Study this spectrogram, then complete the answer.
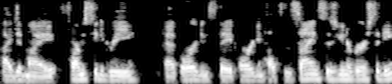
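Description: Fairly low-pitched male speech with an American accent, fairly quick in pace and fairly even in intonation. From Glendale, California. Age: 30s. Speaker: pharmacist and pharmacy owner. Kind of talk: interview.

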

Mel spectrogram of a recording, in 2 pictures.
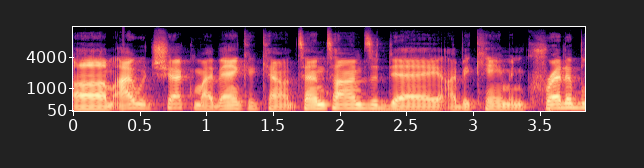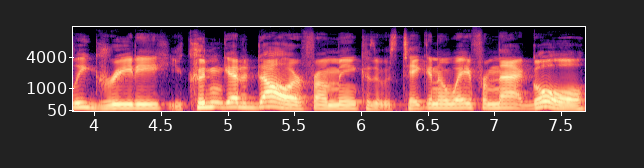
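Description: Fairly quick and with hardly any pauses, a man talks at a fairly high pitch. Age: 20s. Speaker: online preacher. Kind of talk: personal testimony. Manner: calm; many fillers and repetitions.

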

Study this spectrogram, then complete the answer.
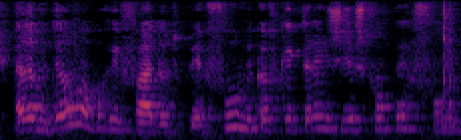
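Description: Her intonation is lively, and her pitch sits fairly high for a woman. Audible room echo surrounds the voice. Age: 60s. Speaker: retired saleswoman, artisan. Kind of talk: casual chat.

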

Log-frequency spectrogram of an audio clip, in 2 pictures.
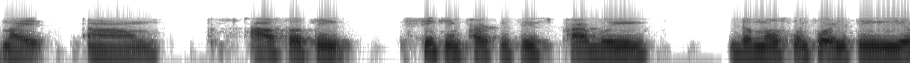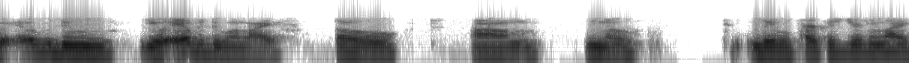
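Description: A woman's very deep, low voice, monotone and flat, at a fairly slow pace with long, frequent pauses. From Montgomery, Alabama. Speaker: clothing designer and blogger. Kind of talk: casual chat.

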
